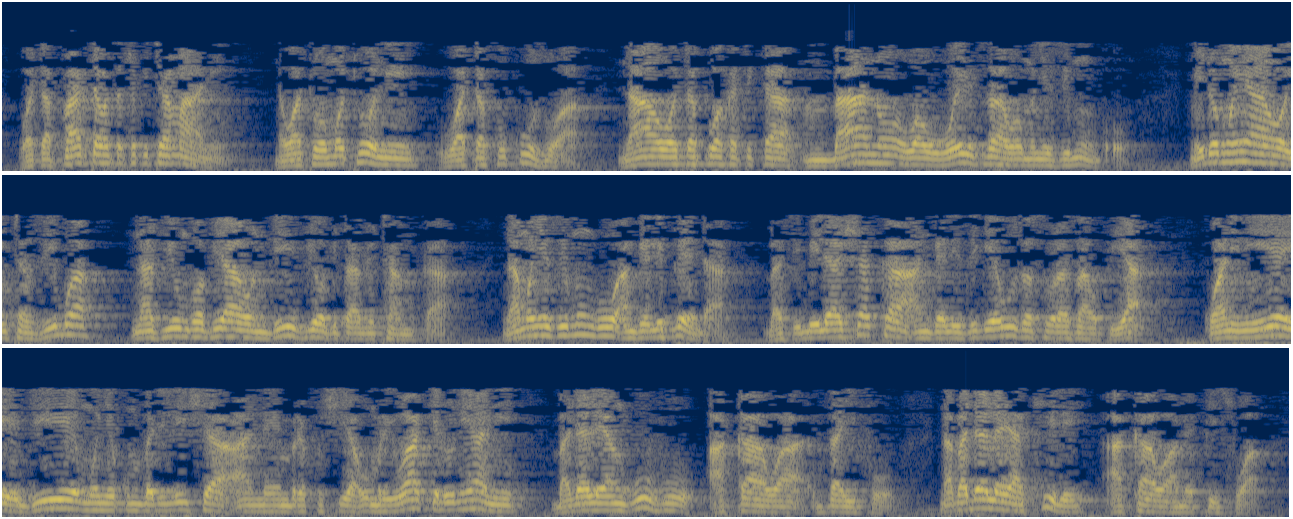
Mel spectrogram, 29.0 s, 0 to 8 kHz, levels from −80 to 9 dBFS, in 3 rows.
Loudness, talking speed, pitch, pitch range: -15 LUFS, 115 wpm, 120 Hz, 105-135 Hz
